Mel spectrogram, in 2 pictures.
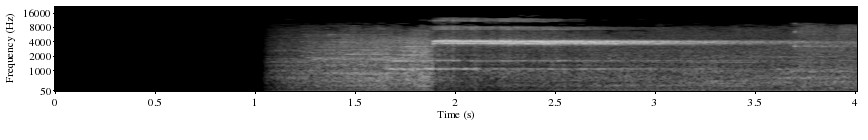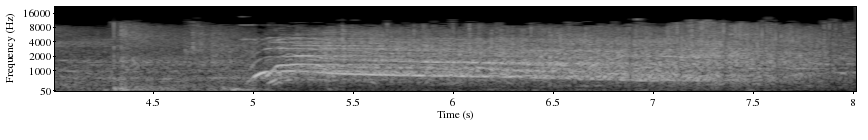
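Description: A referee's whistle blows a steady note for about two seconds. The ball is struck in a futsal penalty kick, and then players and spectators shout and cheer as the penalty is scored.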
